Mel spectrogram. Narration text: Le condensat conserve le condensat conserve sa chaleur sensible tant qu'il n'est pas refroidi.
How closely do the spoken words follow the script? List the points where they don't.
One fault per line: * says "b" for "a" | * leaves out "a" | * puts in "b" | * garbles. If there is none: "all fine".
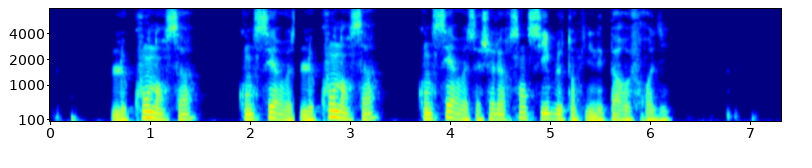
all fine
